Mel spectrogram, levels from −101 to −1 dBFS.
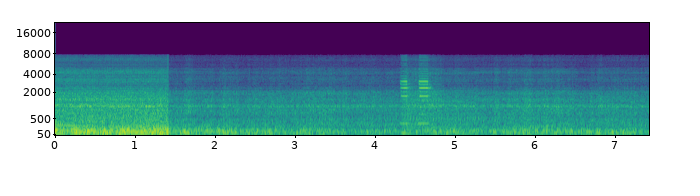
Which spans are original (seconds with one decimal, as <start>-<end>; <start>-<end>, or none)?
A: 3.4-4.7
